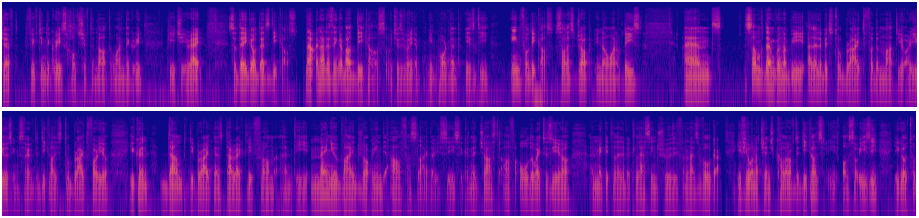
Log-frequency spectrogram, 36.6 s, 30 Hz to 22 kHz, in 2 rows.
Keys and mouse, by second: 3.1 click, 6.0 KP_Decimal, 6.5 shift+click, 7.0 click, 7.2 x, 7.8 click, 8.0 x, 8.7 shift+click, 9.4 d, 14.9 shift+click, 15.2 middle click, 15.7 f, 16.2 d, 16.6 d, 19.3 click, 20.0 shift+click, 20.7 shift+click, 24.2 shift+click, 24.3 shift+middle click, 25.1 d, 35.1-36.5 drag.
